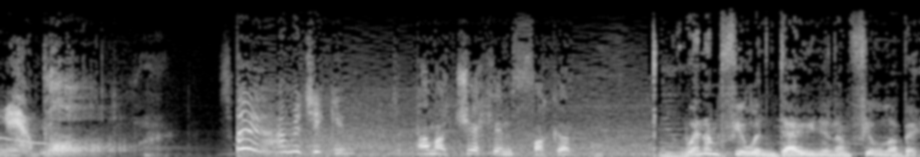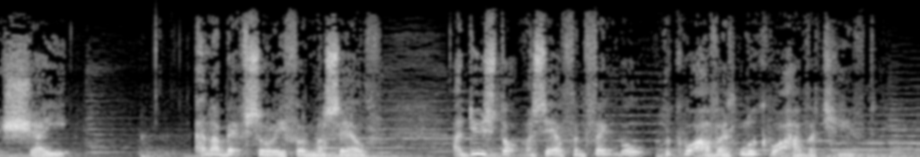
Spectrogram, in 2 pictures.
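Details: Man with Tourette syndrome producing involuntary vocal tics; vocal tics (Tourette syndrome).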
